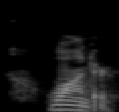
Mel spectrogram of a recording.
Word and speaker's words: wander: streets of the city wander with the open sound a wonderand now let's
